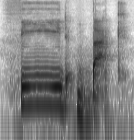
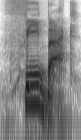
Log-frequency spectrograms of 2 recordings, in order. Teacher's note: Feedback, where the strong syllable is the first one.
